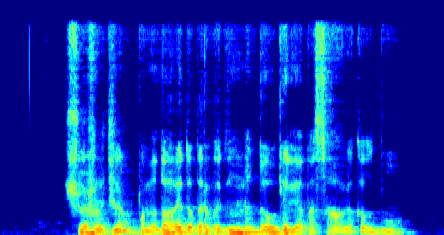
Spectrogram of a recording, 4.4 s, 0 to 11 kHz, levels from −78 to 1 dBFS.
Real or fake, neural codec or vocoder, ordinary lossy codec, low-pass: fake; codec, 44.1 kHz, 2.6 kbps, SNAC; MP3, 64 kbps; 9.9 kHz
